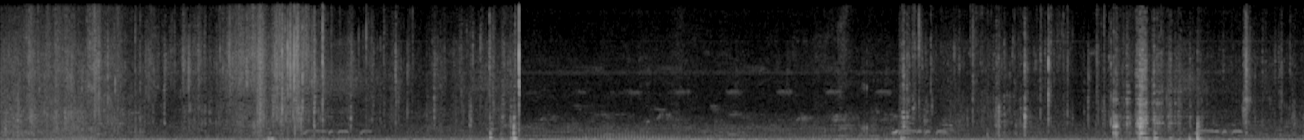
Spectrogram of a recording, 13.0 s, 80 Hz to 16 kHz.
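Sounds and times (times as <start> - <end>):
leaves and twigs rustling: 0.0 - 5.2, 8.9 - 13.0
faint high bird calls: 2.7 - 4.0, 5.8 - 9.8, 11.9 - 13.0
bird chirps: 3.0 - 3.8, 5.3 - 9.6, 12.0 - 12.7.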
